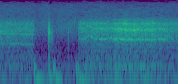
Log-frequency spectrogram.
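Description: Old cartoon soundtrack with a heavy steady hum and hiss. About half a second in there are two sudden thumps with brief dropouts, then a wavering high pitched tone.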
